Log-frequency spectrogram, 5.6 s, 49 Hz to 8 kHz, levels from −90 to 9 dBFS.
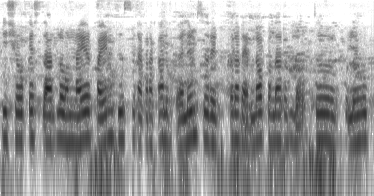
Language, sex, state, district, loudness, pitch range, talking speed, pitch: Telugu, female, Andhra Pradesh, Sri Satya Sai, -17 LUFS, 200-215 Hz, 140 wpm, 210 Hz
